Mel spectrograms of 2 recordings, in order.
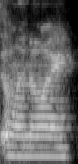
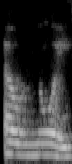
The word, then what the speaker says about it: Illinois: there alpha wolf it's Illinois yeah yeah why some people say Illinois instead of Illinois because they don't realize that the S is silent it's okay let me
